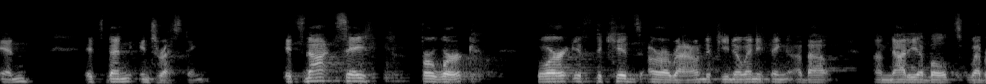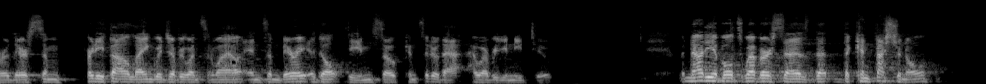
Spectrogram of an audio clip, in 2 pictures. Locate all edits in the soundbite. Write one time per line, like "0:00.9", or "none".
none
